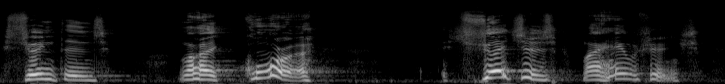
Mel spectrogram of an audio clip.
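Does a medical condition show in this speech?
Yes: cerebral palsy; from birth.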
